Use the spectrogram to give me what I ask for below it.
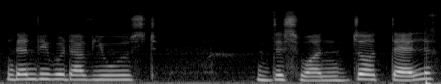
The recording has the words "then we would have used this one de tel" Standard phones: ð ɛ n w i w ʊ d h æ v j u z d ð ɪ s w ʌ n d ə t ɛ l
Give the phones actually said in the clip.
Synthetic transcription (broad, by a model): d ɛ n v i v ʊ d h æ v j u z d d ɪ s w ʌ n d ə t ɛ l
